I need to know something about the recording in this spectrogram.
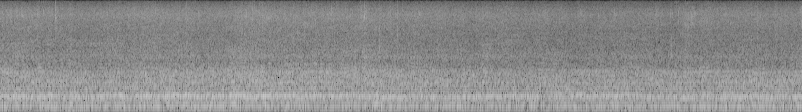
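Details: Honey bees seen close up make a steady, dense buzz, a low droning hum of many wings, as the first bumblebees of the season appear.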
